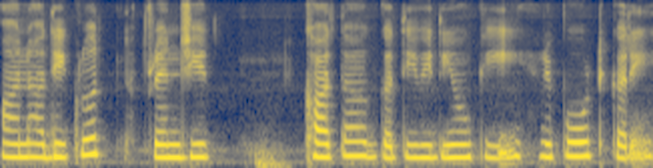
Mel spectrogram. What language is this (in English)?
Hindi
